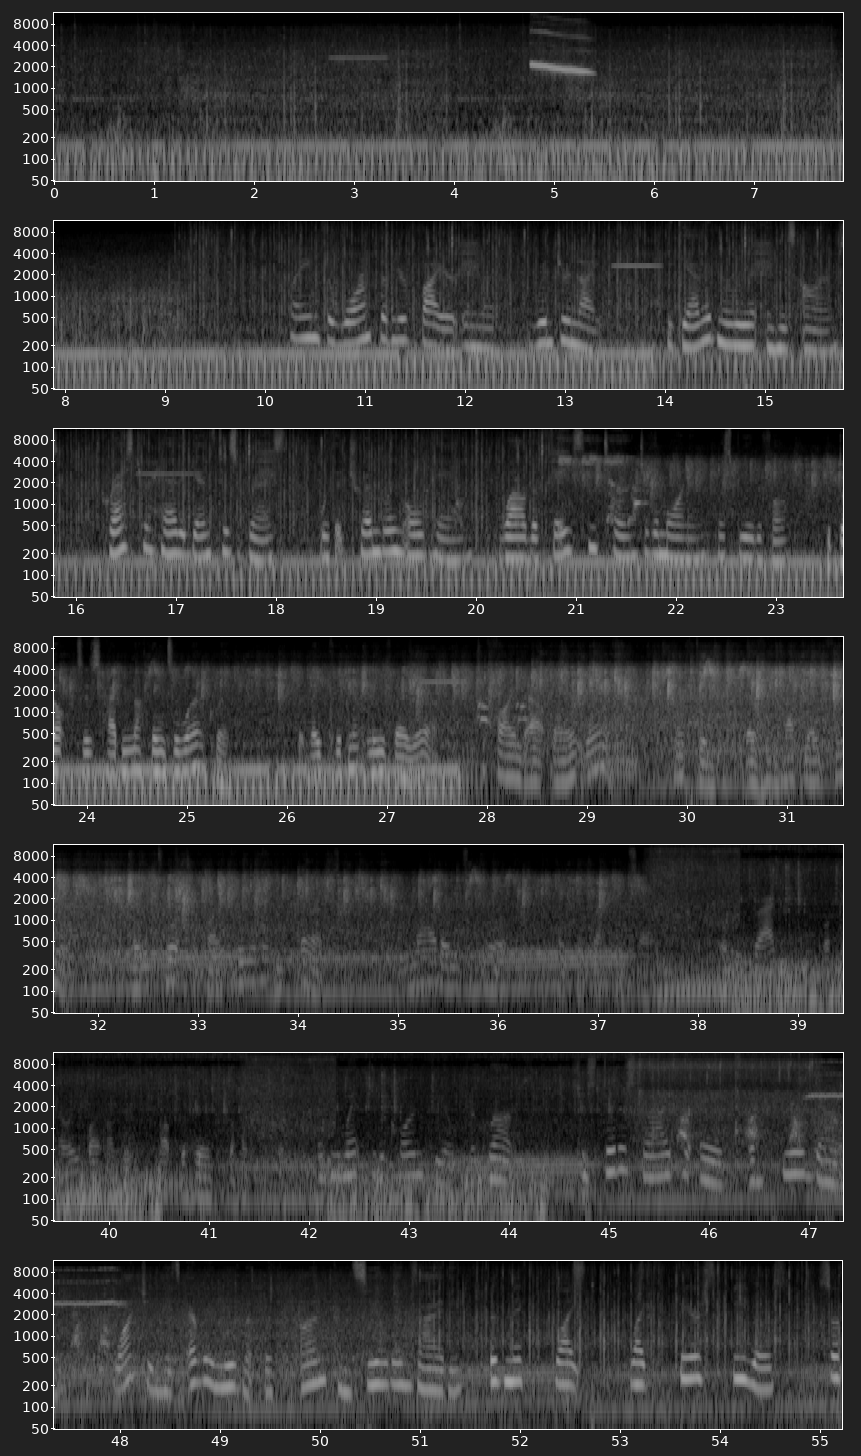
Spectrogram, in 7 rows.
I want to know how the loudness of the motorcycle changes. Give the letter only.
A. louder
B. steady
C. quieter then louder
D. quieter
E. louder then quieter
D.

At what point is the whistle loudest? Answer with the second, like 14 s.
5 s.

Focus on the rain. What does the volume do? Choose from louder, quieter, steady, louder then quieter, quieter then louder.
louder then quieter.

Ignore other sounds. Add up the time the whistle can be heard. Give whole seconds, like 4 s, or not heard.
3 s.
